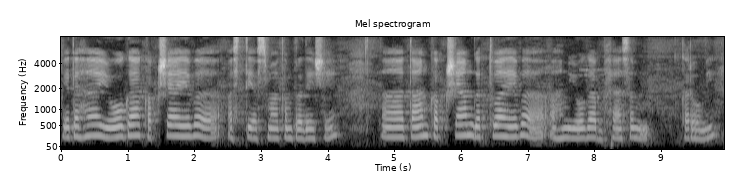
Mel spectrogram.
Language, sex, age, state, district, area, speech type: Sanskrit, female, 45-60, Karnataka, Udupi, rural, spontaneous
